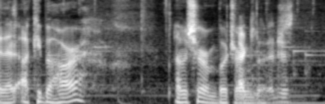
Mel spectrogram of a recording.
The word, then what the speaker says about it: Akihabara: Akibahara? I'm sure I'm butchering. Just Akiba for short. Aki. Otherwise, it's Akihabara.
